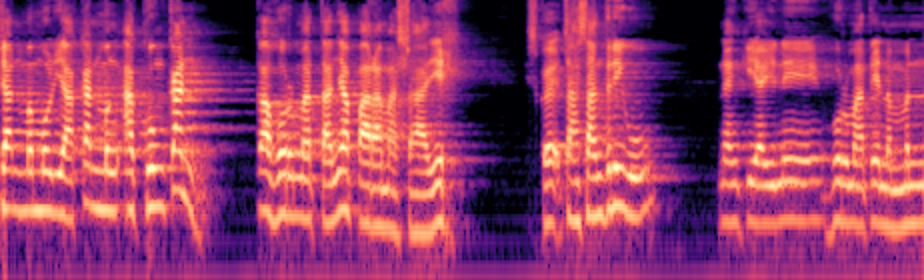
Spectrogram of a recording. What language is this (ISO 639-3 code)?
ind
